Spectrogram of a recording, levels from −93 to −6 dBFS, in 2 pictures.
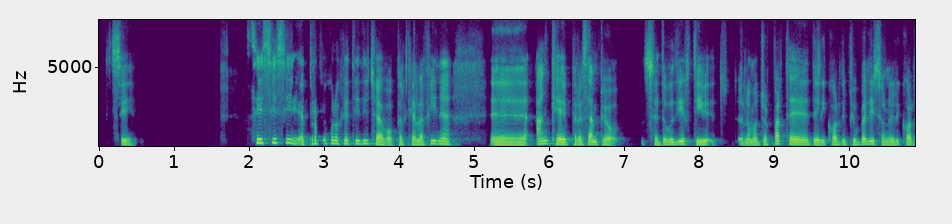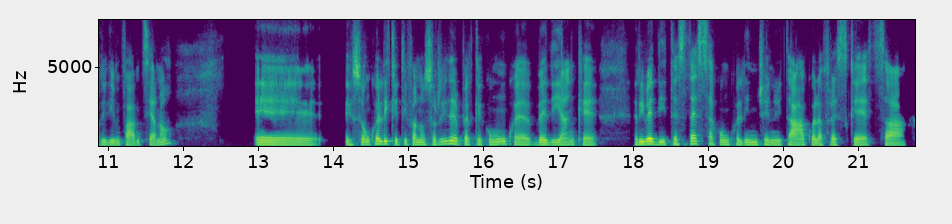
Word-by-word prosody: Sì. - - -2 1.5
Sì, 230 - +4
sì, 235 +1 -1
sì, 235 -4 -1
è 155 - 0
proprio 200 +4 -4
quello 195 0 0
che 190 +1 -1
ti 185 0 -1
dicevo, 170 -10 +1
perché 140 +2 -3
alla 140 0 +2
fine, 165 -1 0 0.5
ehm, 130 -2 +1
anche 165 -3 +3
per 150 0 -4
esempio, 145 -2 0 0.2
se - - -2
devo 145 +2 +1
dirti 155 -5 0
c - - -20 0.2
la 115 0 0
maggior 125 +3 -2
parte 155 -3 +2
dei 130 +1 +1
ricordi 135 +1 -2
più 140 +2 -3
belli, 160 +5 +2
sono 135 -4 -2
i - - +2
ricordi 125 0 -2
d'infanzia, 120 -2 -1
no? 150 - -2 1.1
Ehm 130 -2 +3 0.4
e 140 -3 -3
son 145 +3 +2
quelli 165 +3 +3
che 155 -4 -2
ti 145 - -4
fanno 140 0 0
sorridere, 155 +6 +1
perché 135 -1 -2
comunque, 140 -2 -1
vedi 135 +1 +1
anche 130 -1 -2 0.5
rivedi 150 0 +5
te 150 0 -1
stessa, 155 +1 -1
con 135 -1 -2
quell'ingenuità, 130 -2 0
quella 120 -1 0
freschezza, 115 -2 -1
140 Hz, 145 wpm, -24 LUFS, 125-155 Hz, 1.5 s, rivedi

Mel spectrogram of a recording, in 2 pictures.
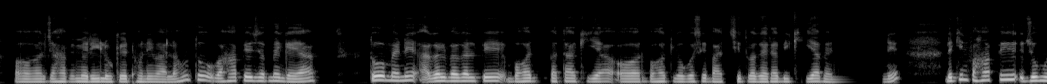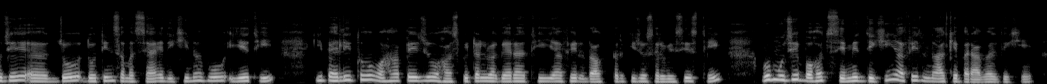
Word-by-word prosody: और 130 0 -1
जहाँ 130 0 -1
पे 130 - -6
मैं 135 - +4
रिलोकेट 135 0 +1
होने 130 -1 0
वाला 120 0 -1
हूँ। 190 +9 -3
तो 210 -2 +1 0.2
वहाँ 160 +4 -1
पे 175 -1 +4
जब 165 0 0
मैं 165 -1 +1
गया 135 +2 +1 0.6
तो 195 +1 +7
मैंने 185 0 +1
अगल-बगल 160 +2 +4
पे 165 0 +3
बहुत 145 +2 0
पता 140 0 -1
किया 135 -1 -2
और 130 0 -1
बहुत 135 0 -3
लोगों 135 0 -1
से 145 +2 -3
बातचीत 130 +1 -5
वग़ैरह 130 0 +1
भी 135 0 -3
किया 140 +2 -1
मैंने 115 - -8 0.5
लेकिन 165 +8 +1
वहाँ 190 +1 +1
पे 220 +1 +3
जो 175 +3 +5
मुझे 175 0 +2
अ, 145 -4 +2
जो 155 +7 +2
2-3 145 +3 +1
समस्याएँ 140 -3 -2
दिखी 140 +1 -4
ना 170 +3 -1
वो 170 +1 +1
ये 150 +3 +4
थी 150 -1 0 0.4
कि 185 - -2
पहली 180 +2 +2
तो 215 +3 -1
वहाँ 160 -2 0
पे 170 -1 +5
जो 170 0 +1
हॉस्पिटल 150 +3 0
वग़ैरह 145 0 +2
थी 145 -1 -1
या 145 - +1
फिर 145 0 -1
डॉक्टर 125 +2 -2
की 145 - -2
जो 140 0 0
सर्विसेस 135 +2 -1
थी 155 +9 -1 0.4
वो 205 - +7
मुझे 215 0 +3
बहुत 170 +3 +2
सीमित 155 +3 +2
दिखी 150 +10 +1
या 185 - +3
फिर 185 -2 0
ना 140 -3 0
के 140 - +1
बराबर 120 0 0
दिखी। 120 0 -8
145 Hz, 205 wpm, -23 LUFS, 135-165 Hz, 0.6 s, तो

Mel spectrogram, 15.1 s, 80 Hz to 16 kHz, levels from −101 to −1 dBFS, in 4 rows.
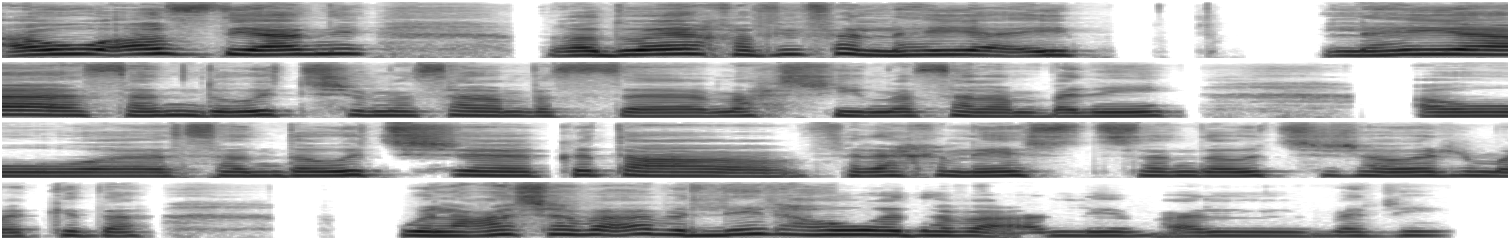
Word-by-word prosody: أو 280 +6 +6
قصدي 285 0 +4
يعني 285 +3 +6 0.5
غدواية 260 +6 +6
خفيفة، 275 +2 -2
اللي 235 -5 +2
هي 250 -1 +2
إيه، 230 +2 -1 0.6
اللي 225 +1 -1
هي 260 -2 +5
ساندويتش 225 +1 -1
مثلًا 220 -1 -2
بس 200 0 -4
محشي 200 +2 -4
مثلًا 200 -2 -2
بانيه، 195 +3 -2 0.6
أو 200 0 -2 0.2
ساندويتش 215 +4 0 0.2
قطع 205 -6 -2
فراخ 210 +3 -6
اللي 205 -2 -2
هي 220 - 0
س 220 - -2
ساندوتش 215 0 -3
شاورما 210 -1 -3
كده، 205 0 -7 0.6
والعَشا 245 +6 +2
بقى 265 +2 0
بالليل 260 +4 0
هو 260 -1 +4
ده 225 -1 -1
بقى 210 - -3
اللي 210 0 -4
يبقى 210 0 -7
البانيه. 205 +1 -7
220 Hz, 140 wpm, -21 LUFS, 205-250 Hz, 0.6 s, أو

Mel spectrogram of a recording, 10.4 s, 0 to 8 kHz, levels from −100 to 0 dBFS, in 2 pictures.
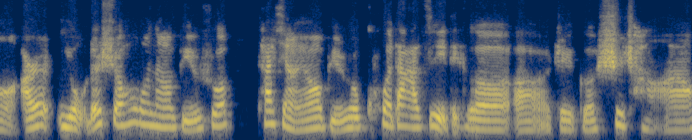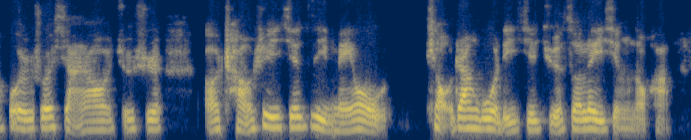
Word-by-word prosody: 而 - - +3
有 180 -4 +2
的 - - +3
时 240 - +2
候 240 +1 -2
呢 185 -3 -1
比 - - -2
如 150 - -1
说， 210 +4 -1 0.2
他 240 - +4
想 235 - -1
要 170 +4 +3
比 160 - -3
如 150 - -2
说 180 0 +2
扩 185 - -2
大 200 -2 +2
自 200 - -5
己 - - +4
的 - - -5
一 - - -9
个， 155 -4 +2
呃， 140 +1 -3
这 155 -2 -4
个 145 - -5
市 215 +6 +3
场 195 - -4
啊， 145 0 -2
或 165 - +1
者 160 - +1
说 175 +2 +3
想 185 - -3
要 145 +1 0
就 155 -1 -7
是， 155 -1 -2 0.3
呃， 160 - -1
尝 160 - 0
试 200 - 0
一 - - +3
些 185 0 +1
自 190 0 -5
己 165 -4 +4
没 130 0 -1
有 - - +2 0.3
挑 - - +2
战 175 0 +5
过 165 -1 +3
的 - - -1
一 135 - -4
些 145 - -2
角 125 -4 -2
色 160 - +1
类 160 -2 +5
型 85 - -7
的 - - -4
话， - - -7
170 Hz, 325 characters per minute, -21 LUFS, 150-185 Hz, 0.3 s, 战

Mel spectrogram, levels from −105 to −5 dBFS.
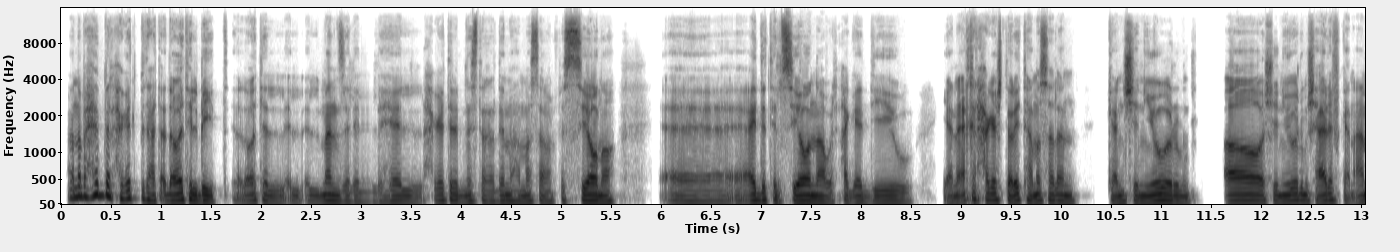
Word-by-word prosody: أنا 165 +4 +2
باحب 195 +3 +2
الحاجات 145 -6 +2
بتاعة 120 -7 -2
أدوات 110 +4 +3
البيت، 105 -3 +1
أدوات 105 +2 -5
ال 95 -2 -4
ال 100 -2 -9
المنزِل 100 -2 -1
اللي 85 0 -11
هي 100 +2 -2
الحاجات 95 +3 -4
اللي 110 - +2
بنستخدمها 95 0 -3
مثلًا 95 -1 -3
في - - -17
الصيانة 100 -1 +3 0.5
آآ، 95 -2 -6
عدة 110 +1 +3
الصيانة 100 0 +4
والحاجات 90 +1 -3
دي 95 +2 -1
و 90 -2 -5 0.3
يعني 95 +1 -2
آخِر 120 +5 0
حاجة 115 -1 +2
اشتريتها 115 -1 +1
مثلًا 105 -2 0 0.3
كان 95 0 -2
شنيور 95 0 +3 0.4
آه 105 0 +5
شنيور 105 +2 0
مش 105 -1 -1
عارف 105 +4 +2
كان 105 - -8
100 Hz, 165 wpm, -23 LUFS, 95-110 Hz, 0.5 s, آه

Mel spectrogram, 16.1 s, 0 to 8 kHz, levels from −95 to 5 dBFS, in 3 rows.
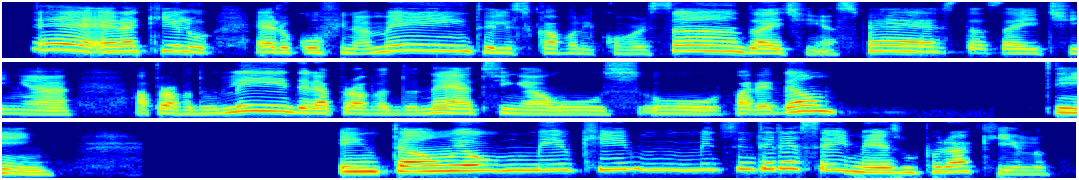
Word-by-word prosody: É, 310 -7 +3
era 245 - +4
aquilo, 255 -4 -3 0.2
era 220 -1 0
o 210 - -2
confinamento, 250 +7 -4
eles 200 -2 -3
ficavam 185 -1 -5
ali 175 -2 -14
conversando, 235 - -1
aí 185 0 +3
tinha 180 - -15
as 150 - -15
festas, 235 -8 -2
aí 180 -1 -5
tinha 155 -6 -9 0.3
a - - -6
prova 170 -4 0
do 160 +2 -10
líder, 245 -2 +2
a 180 - +5
prova 165 -3 -3
do, 155 +1 -13
né, 185 -1 0
tinha 160 -4 -6
os 150 -1 -10
o 155 -2 -7
paredão. 215 +11 +2 1.1
Sim. 160 -9 +1 1.4
Então, 250 +2 +7
eu 280 +1 +8
meio 295 +2 -2
que 335 +2 -3
me 320 -2 -6
desinteressei 360 -2 0
mesmo 210 -3 +2
por 230 +4 -3
aquilo. 155 - -1
215 Hz, 140 wpm, -25 LUFS, 175-270 Hz, 1.4 s, eu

